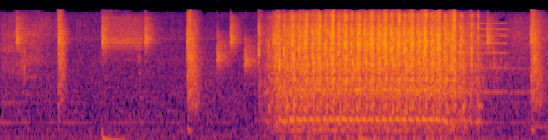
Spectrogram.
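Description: A sewing machine runs in a short burst of rapid, buzzing stitching, close and fairly loud, set between a few light clicks and handling knocks, with no talking.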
